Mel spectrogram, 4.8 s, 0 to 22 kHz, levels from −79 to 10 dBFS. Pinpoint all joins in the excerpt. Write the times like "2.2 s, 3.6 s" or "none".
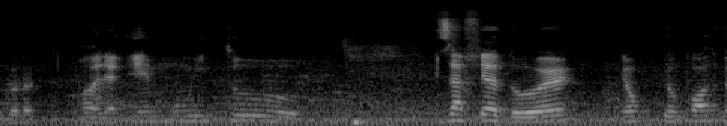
2.9 s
